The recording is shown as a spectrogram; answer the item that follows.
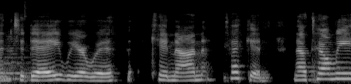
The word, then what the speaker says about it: Kenan Tekin: it for me though, so I could hear the real It's pronunciation? exactly, yeah. Kenan Tekin.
